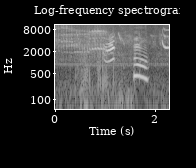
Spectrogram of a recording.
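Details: A very tame azure-winged magpie at Novosibirsk Zoo on 11 February 2018, seemingly complaining, gives two short, plaintive calls, one rising and one sliding down, while a person talks softly to it nearby.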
